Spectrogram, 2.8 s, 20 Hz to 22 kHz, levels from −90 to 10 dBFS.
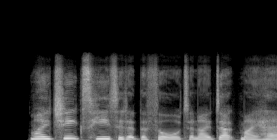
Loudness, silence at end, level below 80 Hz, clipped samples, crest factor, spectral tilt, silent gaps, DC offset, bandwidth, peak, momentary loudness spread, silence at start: -15 LUFS; 0 s; -44 dBFS; under 0.1%; 14 dB; -4.5 dB/octave; none; under 0.1%; 13.5 kHz; 0 dBFS; 5 LU; 0.3 s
